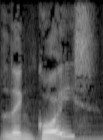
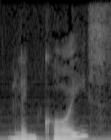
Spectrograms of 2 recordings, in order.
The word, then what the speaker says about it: Lençóis: Y el lugar de las dunas se llama Lençóis Maranhenses, pero escribís Lençóis. – Lençóis. – Claro, porque la C es una C cedilla, se llama en Brasil.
